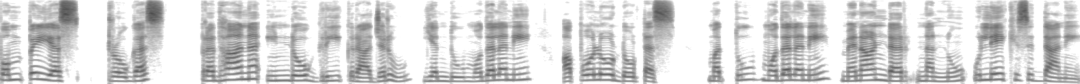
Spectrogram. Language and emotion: Kannada, neutral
